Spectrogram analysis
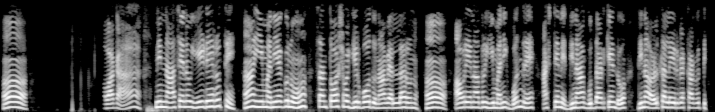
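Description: A woman's voice: very high-pitched, fairly bright tone, no echo, clean studio sound. A woman voicing a scheming, greedy elder sister in a cartoon, talking with a mocking, scolding sneer.

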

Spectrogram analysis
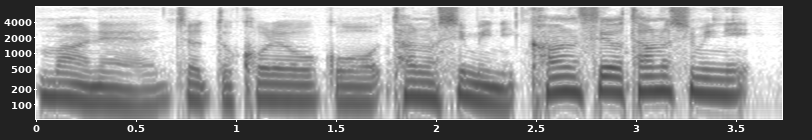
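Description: A man's voice: medium pitch, normal speed, dry recording, studio quality. A musician talking casually about his own production work, in a loose, rambling way with slangy phrasing and frequent restarts. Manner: relaxed, rambling, slangy speech with many restarts. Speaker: musician and channel host.

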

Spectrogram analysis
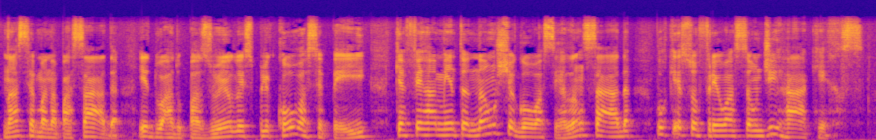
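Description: Steady woman reading news. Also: rumbling low. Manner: steady, measured read. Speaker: news reporter. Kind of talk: scripted news narration.

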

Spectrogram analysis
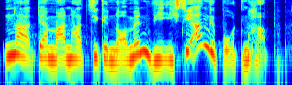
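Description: A woman's voice: mid-range voice, sing-song, brisk, a little mellow, no room sound, studio quality. A woman voicing a simple-minded male farmer who talks in a folksy, exclaiming way. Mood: naive.

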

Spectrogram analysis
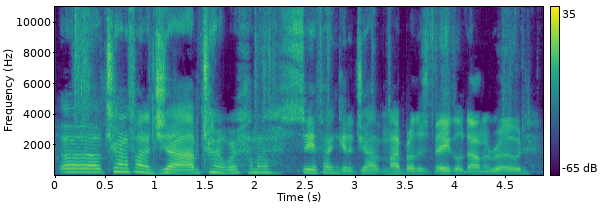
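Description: Teenage boy, from Illinois, rambling crude vlog talk, slightly high voice, noisy outdoor phone recording. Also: steady tone, quick pace. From Illinois, USA. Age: teens. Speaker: vlogger. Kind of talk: casual walking vlog. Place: outdoors in woods. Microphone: phone camera held while walking.

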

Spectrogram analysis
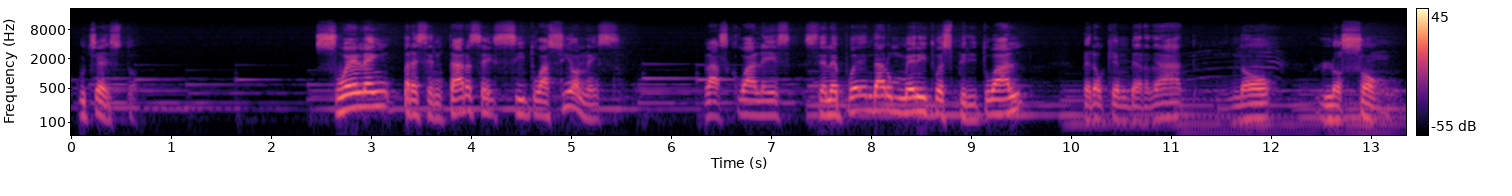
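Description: A man preaching a humorous sermon to his congregation, animated and jokey, acting out little scenes. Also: mid-range voice, slow, long pauses, faint music behind. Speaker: pastor.

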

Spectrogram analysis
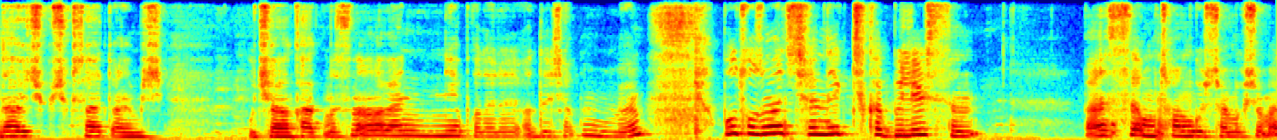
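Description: High-voiced chatty woman vlogging a game. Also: a little hiss or hum. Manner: chatty, addresses viewers often, mild swearing. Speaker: game role-play vlogger. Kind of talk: narrating a pretend trip vlog in a game.

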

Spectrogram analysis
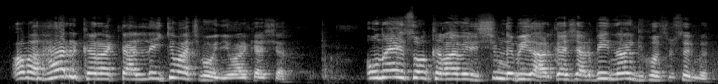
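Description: A man with a sore throat giving excited gameplay commentary at home, exclaiming and talking straight to his viewers. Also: sits high. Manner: animated, exclaiming, keeps addressing viewers as friends. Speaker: gaming YouTuber.

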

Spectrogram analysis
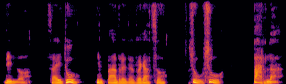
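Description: A man's voice: mid-range voice, animated, drawn-out words, warm tone, breathy edge, dry recording, studio quality, exaggerated voice. A man doing a furious betrayed husband. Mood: furious, accusing. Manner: raised, heated and accusing. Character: wronged middle-aged husband, bitter and furious.

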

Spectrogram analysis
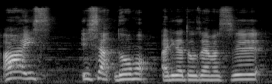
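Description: A middle-aged woman from Kagoshima, Japan, speaks very fast in a high, pushed, bright voice with faint music behind her. She's a livestream host chatting casually on her phone in a Kagoshima accent, reading viewer comments and greeting people by name.

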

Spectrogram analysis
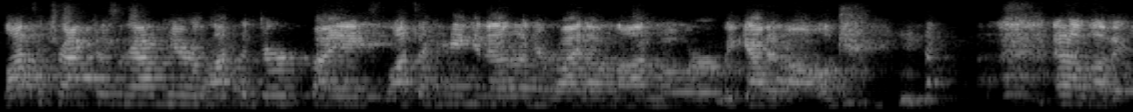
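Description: A woman hosting a live animal trick demonstration, chatting excitedly and coaxing her animals with endearments. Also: medium pitch, a little fast. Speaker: dog trainer and show host. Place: out in the country. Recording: roomy echo, distant dull mic, noisy ambience.

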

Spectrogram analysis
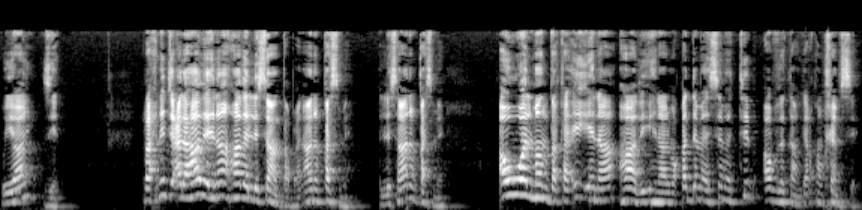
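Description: Iraqi guy teaching a phonetics class, high bright voice, keeps repeating stuff and asking if it's clear. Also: big pitch swings, a little fast. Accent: Iraqi Arabic. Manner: repetitive, checks understanding, mixes English terms into Arabic. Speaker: university English lecturer. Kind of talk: recorded phonetics lecture.

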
